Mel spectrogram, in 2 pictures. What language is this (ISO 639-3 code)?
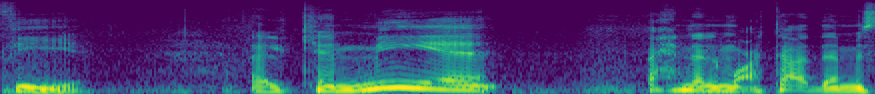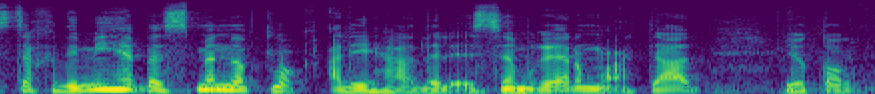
ara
